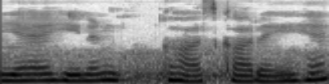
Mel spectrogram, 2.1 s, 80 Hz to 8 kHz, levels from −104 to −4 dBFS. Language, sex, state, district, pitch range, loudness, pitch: Hindi, female, Uttar Pradesh, Shamli, 200-230 Hz, -12 LUFS, 215 Hz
